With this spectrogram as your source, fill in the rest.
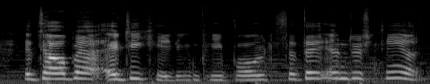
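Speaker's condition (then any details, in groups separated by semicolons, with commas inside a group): Cerebral palsy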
